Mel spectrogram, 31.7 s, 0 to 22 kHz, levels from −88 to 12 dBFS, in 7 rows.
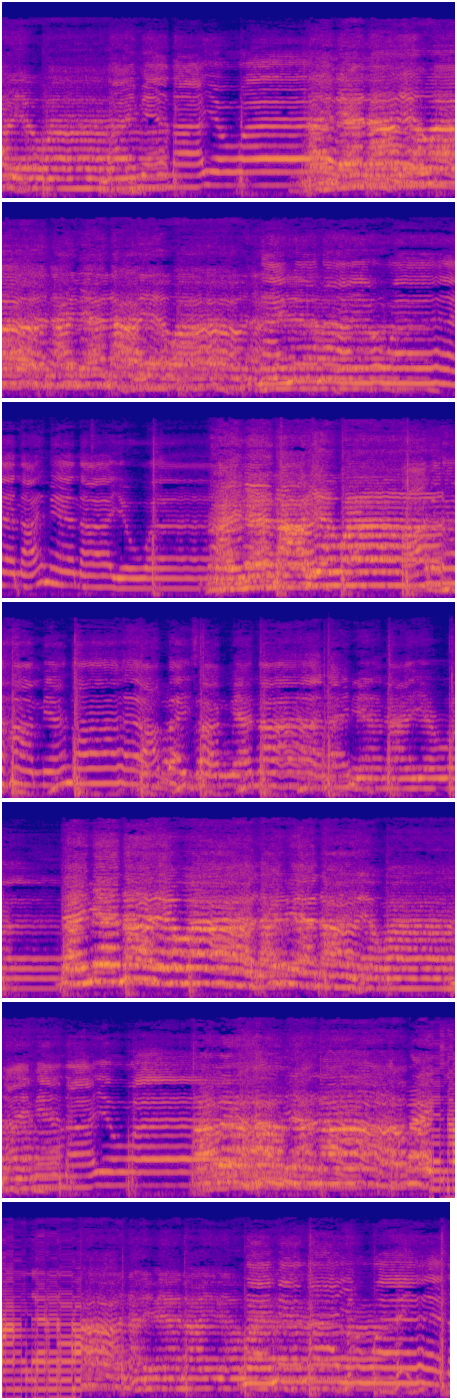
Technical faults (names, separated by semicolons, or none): robotic sound from repeated short buffers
